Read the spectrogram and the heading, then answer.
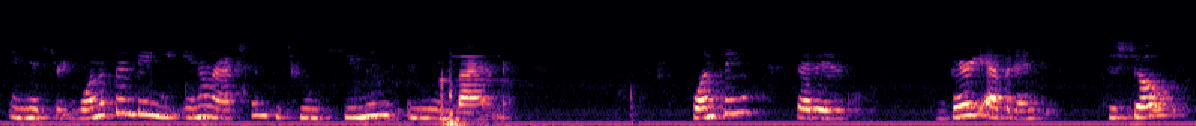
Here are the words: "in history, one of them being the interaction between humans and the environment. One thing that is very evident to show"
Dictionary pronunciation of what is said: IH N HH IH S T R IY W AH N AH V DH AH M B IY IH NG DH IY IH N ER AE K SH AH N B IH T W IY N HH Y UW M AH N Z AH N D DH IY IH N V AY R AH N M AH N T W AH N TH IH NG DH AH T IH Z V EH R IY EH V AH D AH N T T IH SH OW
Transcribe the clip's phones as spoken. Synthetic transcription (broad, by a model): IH N HH IH S T R IY W AH N AH V DH AH M B IY IH NG DH IY IH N ER AE K SH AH N B IH T W IY N HH Y UW M AH N Z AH N DH IY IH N V AY R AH N M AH N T W AH N TH IH NG DH AH T IH Z V EH R IY EH V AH D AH N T T IH SH OW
